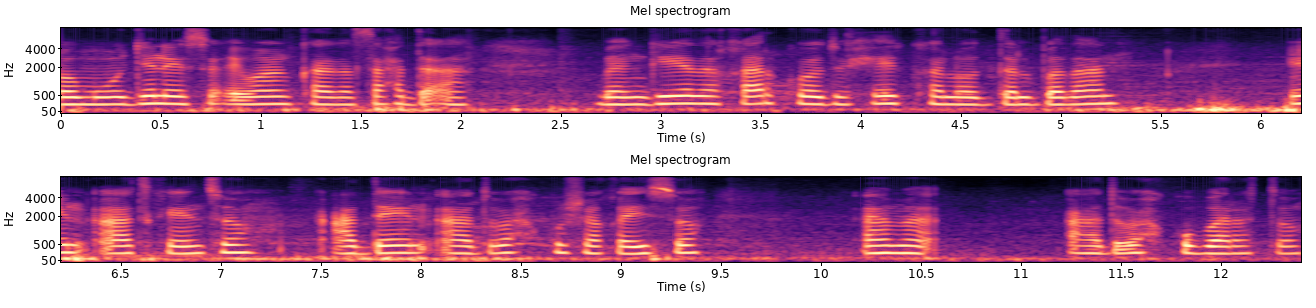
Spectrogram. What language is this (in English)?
Somali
